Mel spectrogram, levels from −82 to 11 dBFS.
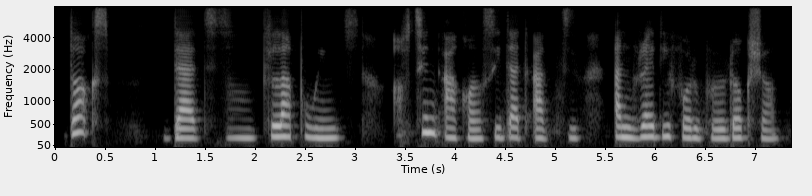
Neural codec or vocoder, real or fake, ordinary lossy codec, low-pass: codec, 16 kHz, about 1 kbps, DyCAST, with the encoder's durations; fake; none; none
